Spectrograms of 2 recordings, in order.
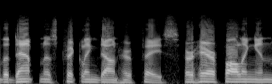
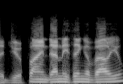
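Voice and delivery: ordinary delivery, nothing marked

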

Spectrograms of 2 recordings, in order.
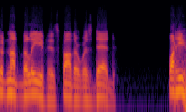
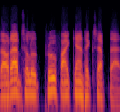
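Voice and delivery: ordinary delivery

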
